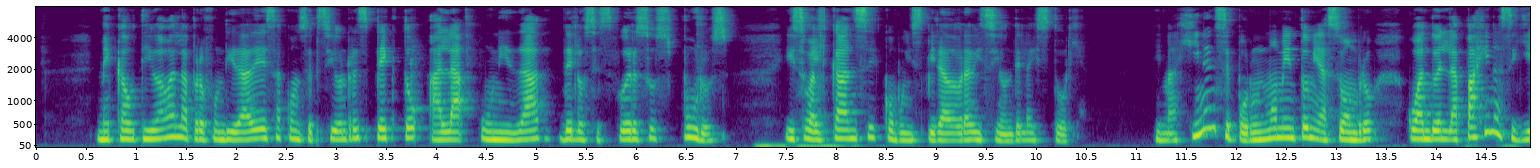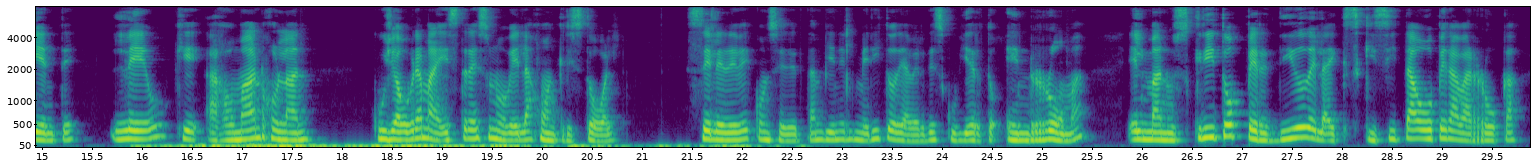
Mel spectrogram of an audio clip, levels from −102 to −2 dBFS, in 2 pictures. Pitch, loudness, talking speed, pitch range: 170 Hz, -20 LUFS, 135 wpm, 155-190 Hz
